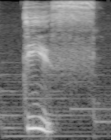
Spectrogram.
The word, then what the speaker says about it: dix: prêts allez c'est parti 10 veuillez noter que la lettre x à la fin se prononce comme est ce temps le chiffre et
